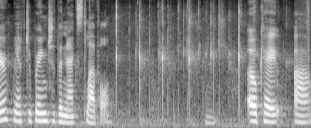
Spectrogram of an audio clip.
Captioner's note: fingers snapping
